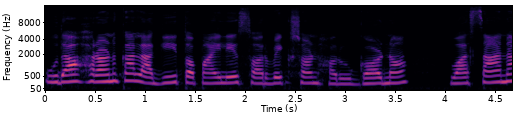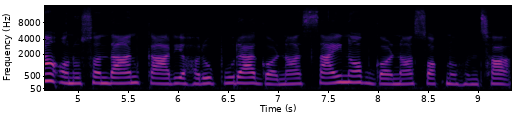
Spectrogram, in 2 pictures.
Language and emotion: Nepali, neutral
